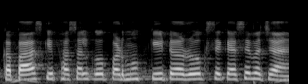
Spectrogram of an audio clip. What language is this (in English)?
Magahi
